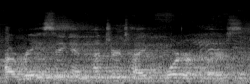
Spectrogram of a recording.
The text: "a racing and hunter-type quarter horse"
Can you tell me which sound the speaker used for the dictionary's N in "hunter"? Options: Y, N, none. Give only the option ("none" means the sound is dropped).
N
